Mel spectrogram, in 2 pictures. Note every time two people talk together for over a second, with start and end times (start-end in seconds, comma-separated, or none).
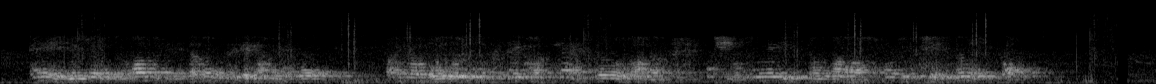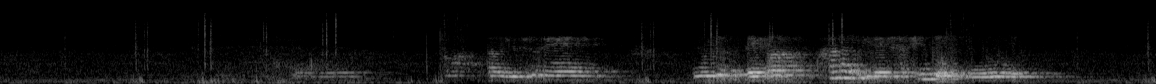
none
